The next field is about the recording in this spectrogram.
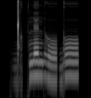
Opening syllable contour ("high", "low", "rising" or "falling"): low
